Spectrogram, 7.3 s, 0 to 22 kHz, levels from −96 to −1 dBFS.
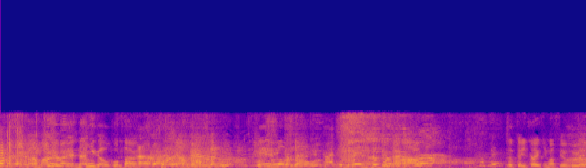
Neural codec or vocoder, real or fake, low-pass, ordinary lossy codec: codec, 16 kHz in and 24 kHz out, 1.1 kbps, FireRedTTS-2 codec; fake; 7.2 kHz; none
